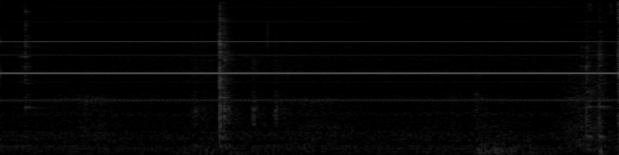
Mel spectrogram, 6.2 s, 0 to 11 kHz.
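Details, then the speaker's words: Soldering station beside a 2015 13" MacBook Pro Retina A1502 logic board repair: steady high-pitched alarm over bench clicks, station showing SC error, usually from an incorrectly inserted tip; possibly a broken tip. "okay my soldering station just decided to freak out on me not exactly sure why it's doing that um fx yes oh got an sc error it's usually caused by a tip that's ins and correctly inserted into the handle huh interesting"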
